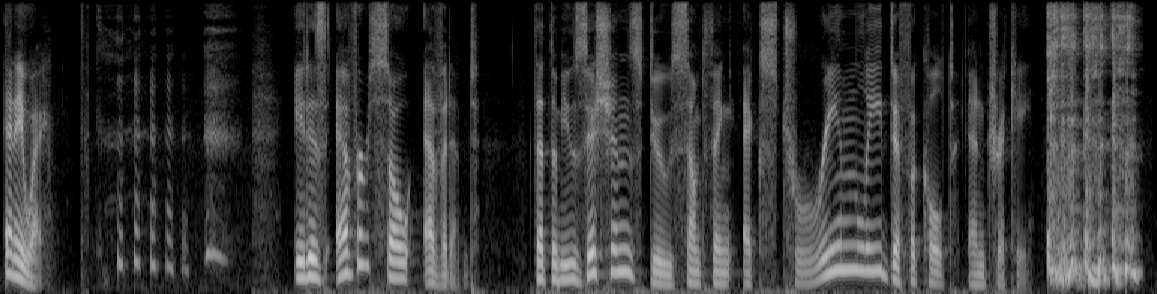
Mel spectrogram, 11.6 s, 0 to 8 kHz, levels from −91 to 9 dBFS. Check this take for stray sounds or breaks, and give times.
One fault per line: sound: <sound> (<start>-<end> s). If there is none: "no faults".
sound: laugh (0.9-2.4 s)
sound: cough (10.4-11.4 s)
